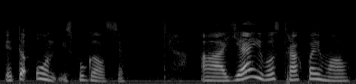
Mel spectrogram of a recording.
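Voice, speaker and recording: A woman's voice: mid-range voice, lively intonation, moderate pace, close to an everyday voice. Grumpy blunt young guy telepath voiced by a woman, audiobook, muffled. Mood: grumbling. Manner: grumbling, curt. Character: young male telepath agent, sullen and blunt. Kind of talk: audiobook character reading.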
